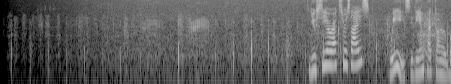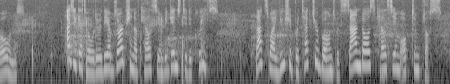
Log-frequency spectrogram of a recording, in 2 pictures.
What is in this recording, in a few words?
irish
